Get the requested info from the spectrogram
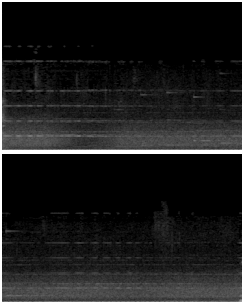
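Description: A low, steady droning rumble: a dark ambient music drone.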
